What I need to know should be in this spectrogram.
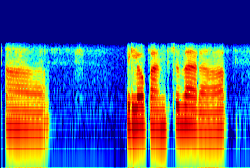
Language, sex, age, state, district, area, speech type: Telugu, female, 18-30, Andhra Pradesh, East Godavari, rural, conversation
